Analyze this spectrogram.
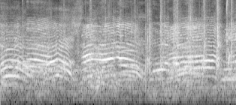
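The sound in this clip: A crowd recites the salawat blessing in unison, honoring the Imam. Loud, massed voices chant with rising and falling melodic lines, pausing briefly between phrases.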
